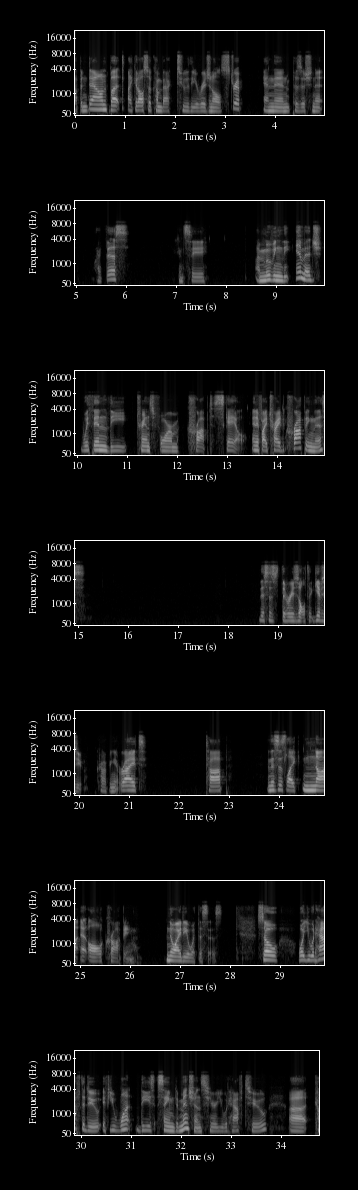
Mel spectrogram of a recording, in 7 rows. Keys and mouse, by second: 1.4 click, 3.9-9.9 drag, 10.7 click, 15.9 click, 16.5 click, 17.2-21.8 drag, 22.3-23.7 drag, 24.2-25.9 drag, 34.6 click.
